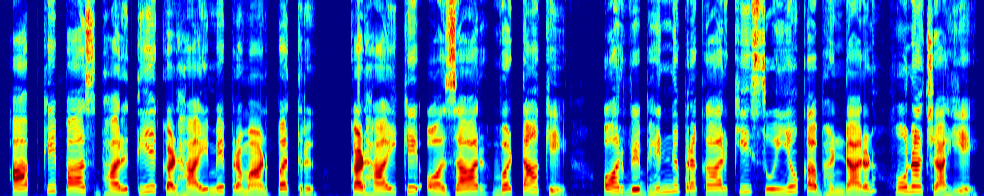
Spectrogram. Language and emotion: Hindi, neutral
